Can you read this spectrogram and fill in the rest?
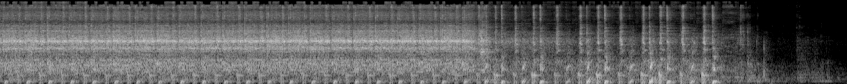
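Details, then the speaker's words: Rock-mower small engine with new carburetor, just primed and started, governor and rev limiter removed: runs loud and rough, beat turns ragged and uneven, then dies; owner suspects the governor-less throttle setup. "I think part of that has to do with my throttle stuff over here cuz it doesn't have so I took the um revlimiter and all that stuff the governor and all that junk out of this this dude a long time ago so it probably has something to do with that"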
